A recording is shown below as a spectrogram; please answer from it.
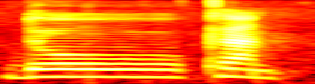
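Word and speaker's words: Doğan: Kalau seandainya ada dalam penulisan misal nama orang doan doan.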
